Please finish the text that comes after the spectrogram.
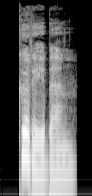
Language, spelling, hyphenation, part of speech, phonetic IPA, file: Hungarian, körében, kö‧ré‧ben, noun, [ˈkøreːbɛn], Hu-körében.ogg
- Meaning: inessive singular of köre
